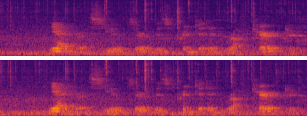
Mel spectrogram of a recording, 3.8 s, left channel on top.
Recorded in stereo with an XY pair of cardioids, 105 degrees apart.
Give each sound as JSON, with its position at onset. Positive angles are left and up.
{"t": 0.6, "sound": "a man speaking", "azimuth_deg": -55, "distance_m": 1.0}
